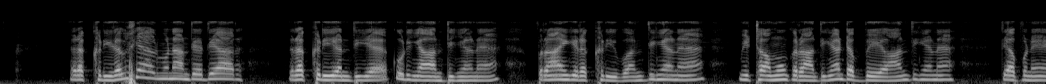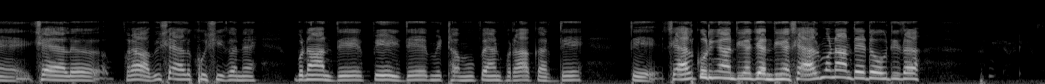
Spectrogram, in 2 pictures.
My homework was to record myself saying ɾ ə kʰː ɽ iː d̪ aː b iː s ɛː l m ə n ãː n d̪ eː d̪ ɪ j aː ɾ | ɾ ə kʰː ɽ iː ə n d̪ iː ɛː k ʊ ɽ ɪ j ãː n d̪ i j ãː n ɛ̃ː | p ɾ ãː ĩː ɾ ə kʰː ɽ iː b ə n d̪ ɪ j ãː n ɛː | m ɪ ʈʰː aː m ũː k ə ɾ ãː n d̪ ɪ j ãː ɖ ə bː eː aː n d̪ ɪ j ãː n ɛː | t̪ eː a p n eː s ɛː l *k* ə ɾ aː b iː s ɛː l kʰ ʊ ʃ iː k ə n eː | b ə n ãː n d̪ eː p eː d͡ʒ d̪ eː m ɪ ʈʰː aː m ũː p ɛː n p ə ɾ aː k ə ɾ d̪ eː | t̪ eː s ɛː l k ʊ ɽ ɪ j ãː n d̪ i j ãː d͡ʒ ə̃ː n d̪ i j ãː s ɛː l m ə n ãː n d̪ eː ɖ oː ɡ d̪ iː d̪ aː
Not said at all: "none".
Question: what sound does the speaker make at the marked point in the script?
p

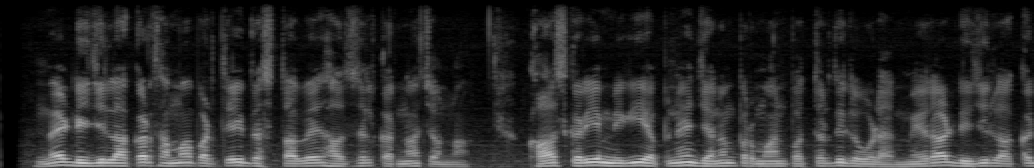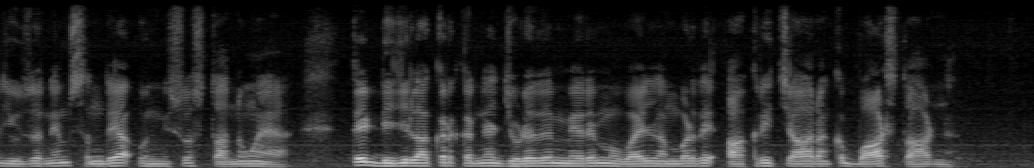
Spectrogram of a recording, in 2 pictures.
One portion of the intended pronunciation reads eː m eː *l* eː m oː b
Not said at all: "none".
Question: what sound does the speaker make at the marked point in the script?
ɾ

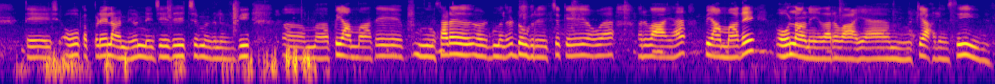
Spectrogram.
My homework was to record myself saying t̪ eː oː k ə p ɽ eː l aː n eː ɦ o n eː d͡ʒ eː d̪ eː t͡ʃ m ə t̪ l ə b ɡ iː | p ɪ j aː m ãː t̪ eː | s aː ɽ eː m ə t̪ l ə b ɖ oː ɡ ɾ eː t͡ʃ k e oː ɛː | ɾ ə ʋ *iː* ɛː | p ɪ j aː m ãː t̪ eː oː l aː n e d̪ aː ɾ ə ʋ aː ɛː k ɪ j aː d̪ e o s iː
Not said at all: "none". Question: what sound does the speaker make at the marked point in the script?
aː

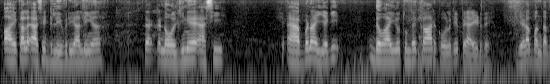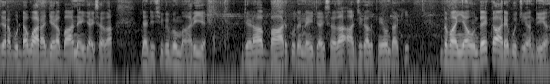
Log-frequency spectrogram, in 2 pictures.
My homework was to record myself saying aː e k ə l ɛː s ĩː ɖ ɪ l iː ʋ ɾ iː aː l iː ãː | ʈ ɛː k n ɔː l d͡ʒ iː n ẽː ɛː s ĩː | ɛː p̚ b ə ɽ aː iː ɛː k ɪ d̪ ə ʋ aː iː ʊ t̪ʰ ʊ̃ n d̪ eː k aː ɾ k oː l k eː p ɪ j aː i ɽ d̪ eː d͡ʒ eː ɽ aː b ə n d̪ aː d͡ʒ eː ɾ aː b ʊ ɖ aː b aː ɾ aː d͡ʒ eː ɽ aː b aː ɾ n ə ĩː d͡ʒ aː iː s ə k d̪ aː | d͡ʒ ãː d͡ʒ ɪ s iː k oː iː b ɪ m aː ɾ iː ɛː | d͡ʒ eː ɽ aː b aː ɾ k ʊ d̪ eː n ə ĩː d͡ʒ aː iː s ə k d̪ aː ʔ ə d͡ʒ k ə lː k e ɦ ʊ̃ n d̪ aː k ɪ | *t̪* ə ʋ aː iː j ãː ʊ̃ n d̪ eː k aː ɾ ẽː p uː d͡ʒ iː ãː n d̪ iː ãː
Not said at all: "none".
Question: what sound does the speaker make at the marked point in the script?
d̪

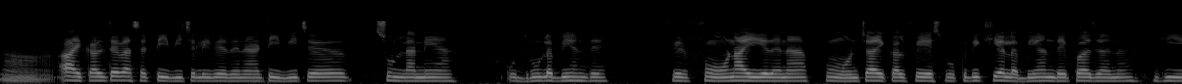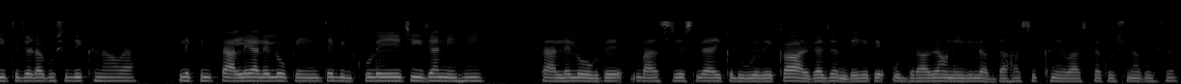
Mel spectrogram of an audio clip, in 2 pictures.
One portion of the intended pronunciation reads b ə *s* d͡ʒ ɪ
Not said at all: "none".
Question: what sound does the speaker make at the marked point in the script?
s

